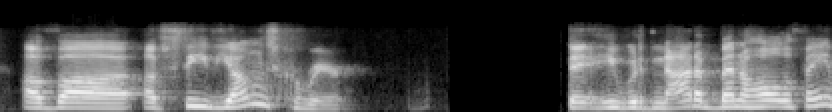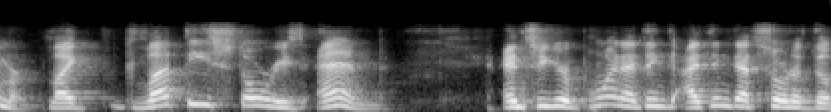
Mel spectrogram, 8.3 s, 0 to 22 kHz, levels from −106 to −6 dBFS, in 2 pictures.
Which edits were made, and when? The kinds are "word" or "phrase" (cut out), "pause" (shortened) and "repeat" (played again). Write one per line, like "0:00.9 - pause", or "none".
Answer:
none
